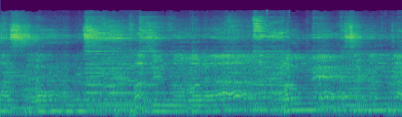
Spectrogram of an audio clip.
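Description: A man singing a country-style song into a microphone, accompanying himself on a strummed steel-string acoustic guitar.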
